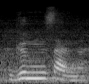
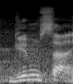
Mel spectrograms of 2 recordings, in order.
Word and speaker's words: Geumsan: Comment C'est tu une prononces? Gumsan. Gumsan.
